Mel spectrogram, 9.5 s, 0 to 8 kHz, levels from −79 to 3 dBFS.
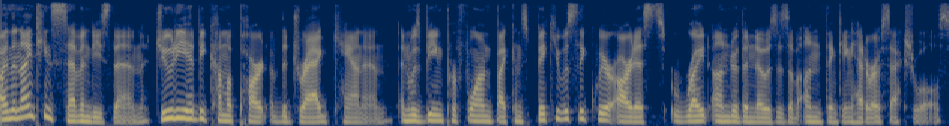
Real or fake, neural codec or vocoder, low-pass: real; none; 7.2 kHz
